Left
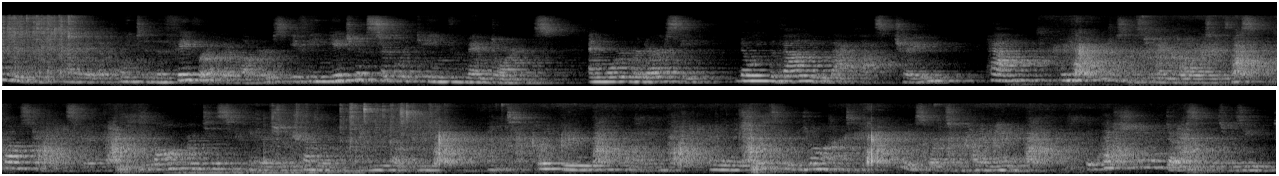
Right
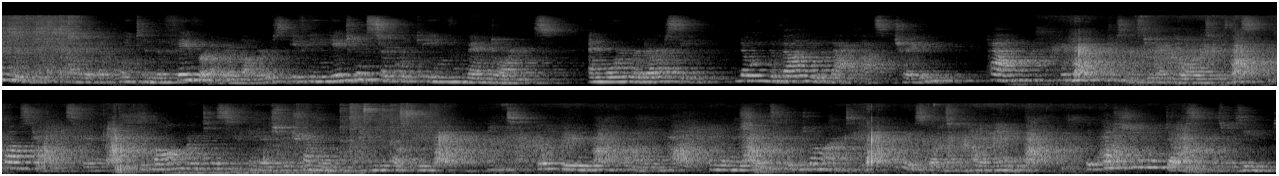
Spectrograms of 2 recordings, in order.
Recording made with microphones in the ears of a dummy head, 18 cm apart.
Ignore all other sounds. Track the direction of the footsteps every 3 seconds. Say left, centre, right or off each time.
off, off, off, right, right, left, left, right, right.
